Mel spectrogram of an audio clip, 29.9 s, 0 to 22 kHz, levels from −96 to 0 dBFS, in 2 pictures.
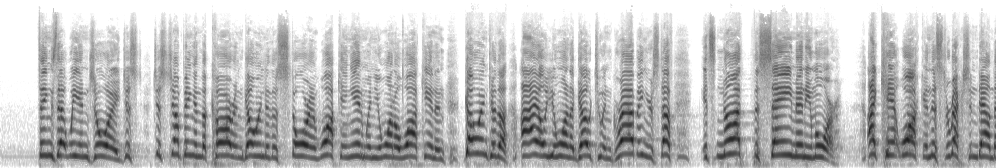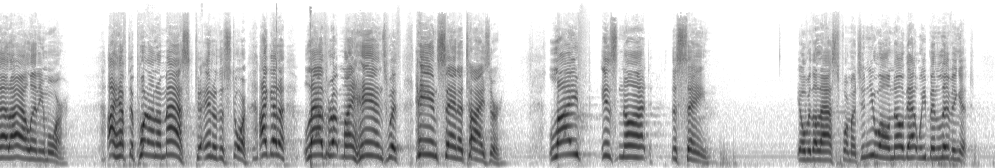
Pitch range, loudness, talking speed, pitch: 250-310 Hz, -22 LUFS, 185 wpm, 280 Hz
